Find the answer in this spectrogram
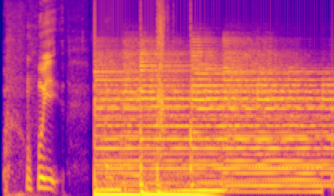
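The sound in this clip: An electric guitar chord played with delay and reverb effects rings out loudly and sustains, slowly fading. A brief spoken voice comes before it.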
